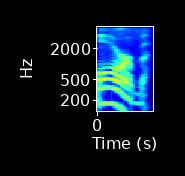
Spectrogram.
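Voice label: "orb", US English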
